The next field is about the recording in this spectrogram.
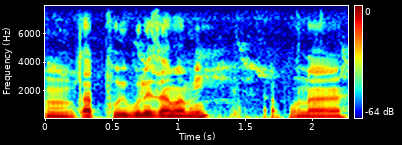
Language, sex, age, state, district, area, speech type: Assamese, male, 30-45, Assam, Sivasagar, urban, spontaneous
